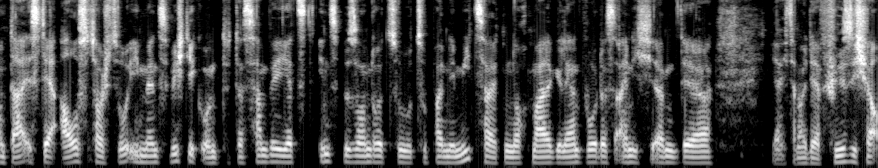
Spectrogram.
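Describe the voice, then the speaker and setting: A man with a fairly low pitch talks at a fairly quick pace in a flat monotone. The recording is very clean, dry and close, with a silent background and no echo. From Germany, Cologne (Rhineland). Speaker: finance entrepreneur, startup managing director. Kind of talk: interview. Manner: halting, many fillers and repetitions.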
